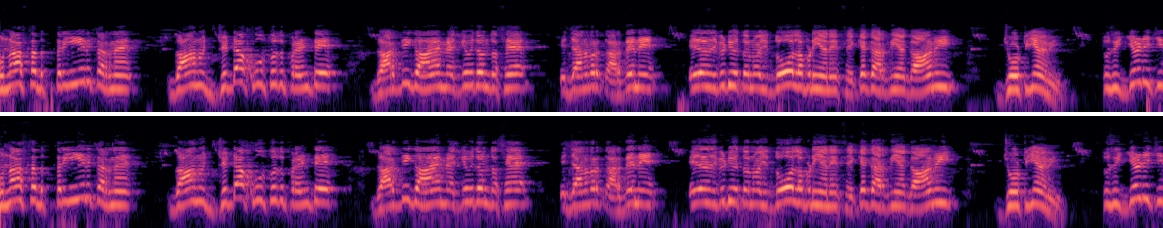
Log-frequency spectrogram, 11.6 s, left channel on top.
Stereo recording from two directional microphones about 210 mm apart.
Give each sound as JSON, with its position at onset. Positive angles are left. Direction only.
{"t": 0.0, "sound": "a man's voice", "side_deg": 35}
